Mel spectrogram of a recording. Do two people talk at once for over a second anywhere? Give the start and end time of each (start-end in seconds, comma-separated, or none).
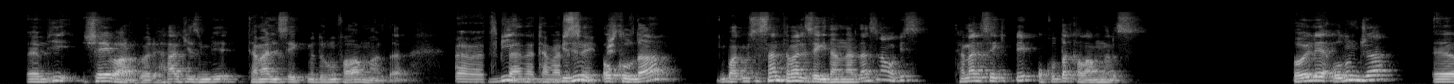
4.9-6.3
